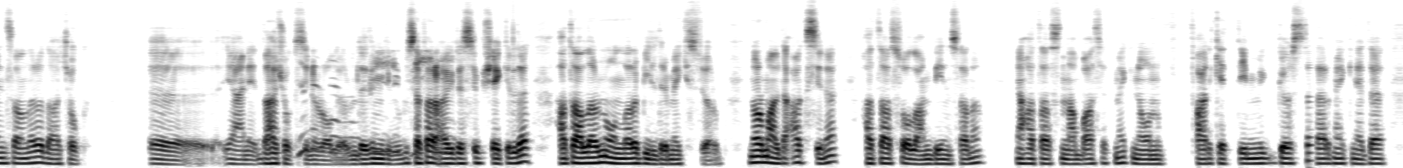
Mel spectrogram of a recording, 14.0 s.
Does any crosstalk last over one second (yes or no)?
yes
